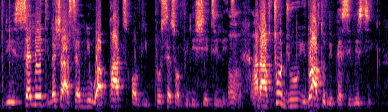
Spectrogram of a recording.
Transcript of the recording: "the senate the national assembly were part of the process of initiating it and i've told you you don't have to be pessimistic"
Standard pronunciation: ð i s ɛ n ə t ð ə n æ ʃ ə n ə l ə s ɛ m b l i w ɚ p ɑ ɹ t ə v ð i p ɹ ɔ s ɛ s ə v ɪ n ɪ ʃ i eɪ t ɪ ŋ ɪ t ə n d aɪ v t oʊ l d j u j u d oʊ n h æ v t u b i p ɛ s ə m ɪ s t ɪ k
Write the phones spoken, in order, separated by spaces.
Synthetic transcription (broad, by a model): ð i s ɛ n ə t n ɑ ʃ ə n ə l ə s ɛ m b l i w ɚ p ɑ t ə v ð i p ɹ ɔ s ɛ s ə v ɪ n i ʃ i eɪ t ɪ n ɪ t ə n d aɪ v t oʊ l d j u j u d oʊ n h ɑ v t u b i p ɛ s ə m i s t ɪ k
